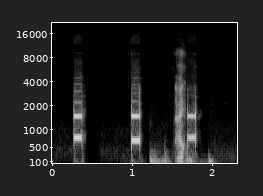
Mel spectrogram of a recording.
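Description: A caller keys in on a telephone keypad during the live radio call-in show Pocket Watching with JT: four short, bright dual-pitch beeps at uneven intervals, with a stretch of muffled rustling and handling noise between the later presses.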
